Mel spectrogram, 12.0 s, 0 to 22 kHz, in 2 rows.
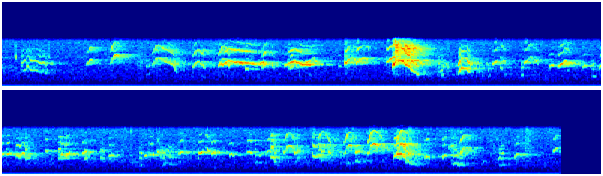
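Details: Five Maltese puppies, 23 days old, calling together: a dense chorus of high, squeaky whimpers and yips with sharp rising and falling squeals overlapping continuously throughout, one louder squeal near the middle.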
